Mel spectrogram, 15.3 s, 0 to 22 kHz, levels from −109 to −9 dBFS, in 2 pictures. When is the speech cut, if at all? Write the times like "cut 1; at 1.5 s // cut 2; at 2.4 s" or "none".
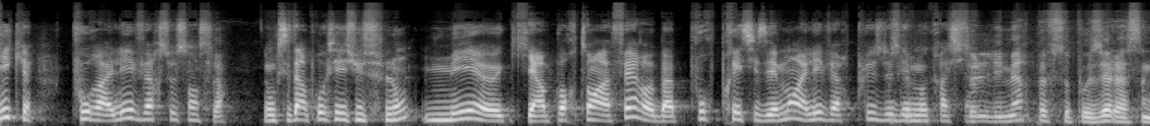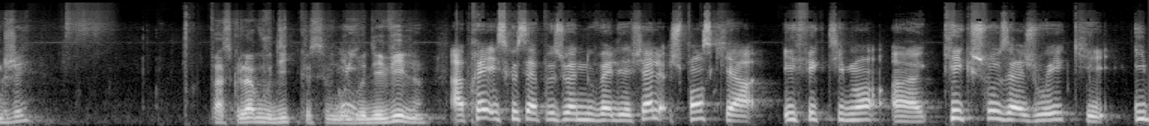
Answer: cut 1; at 10.6 s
